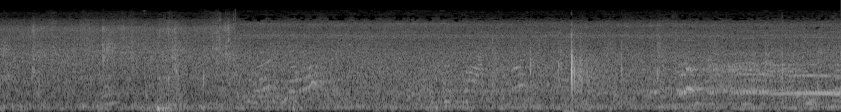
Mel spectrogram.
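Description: Outdoor ambience at a hot-spring pool: a steady wash of water with faint distant voices of bathers, and a single sharp click about six seconds in.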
